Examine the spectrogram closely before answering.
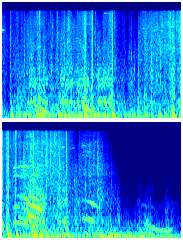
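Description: An electric beam weapon crackles and hums in rapid bursts.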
